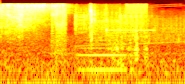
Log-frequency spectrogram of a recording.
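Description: An electronic device chirps and hums.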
